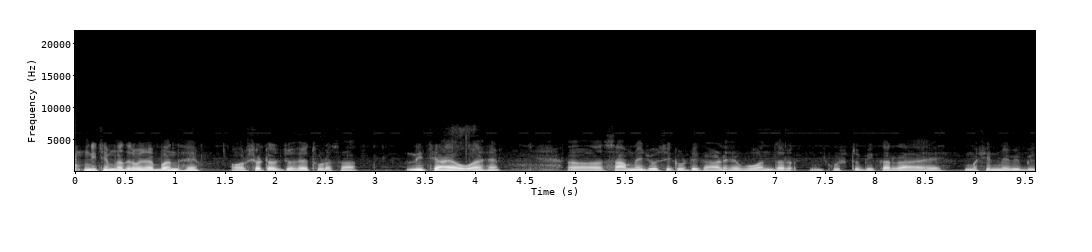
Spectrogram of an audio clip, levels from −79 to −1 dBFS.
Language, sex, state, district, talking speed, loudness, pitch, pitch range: Hindi, male, Chhattisgarh, Kabirdham, 195 wpm, -17 LUFS, 125 Hz, 120-130 Hz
